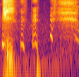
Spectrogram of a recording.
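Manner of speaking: high, light chuckling laugh; amused giggle. Acted. Wife laughs as husband admits he didn't, amused giggle. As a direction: giggle along at his confession.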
